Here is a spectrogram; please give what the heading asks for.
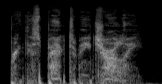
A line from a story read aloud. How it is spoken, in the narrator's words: she whispered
